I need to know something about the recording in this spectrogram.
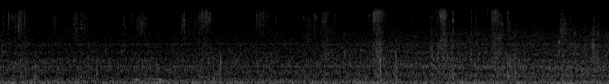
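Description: Footsteps crunch through dry stubble close by.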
